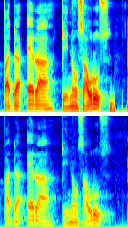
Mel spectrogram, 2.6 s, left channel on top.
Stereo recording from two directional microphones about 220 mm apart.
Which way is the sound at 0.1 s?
40° left (ahead or behind).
